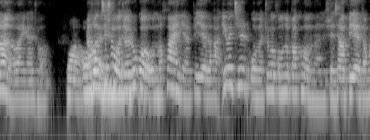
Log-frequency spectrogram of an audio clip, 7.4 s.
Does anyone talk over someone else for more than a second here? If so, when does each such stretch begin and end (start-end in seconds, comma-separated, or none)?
1.7-3.2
